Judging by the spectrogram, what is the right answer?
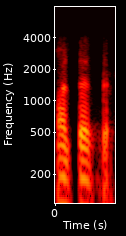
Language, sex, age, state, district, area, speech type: Assamese, male, 30-45, Assam, Dhemaji, rural, conversation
